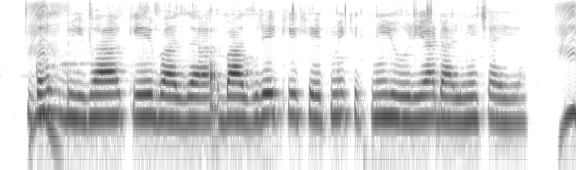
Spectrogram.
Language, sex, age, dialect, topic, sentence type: Hindi, female, 18-24, Kanauji Braj Bhasha, agriculture, question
